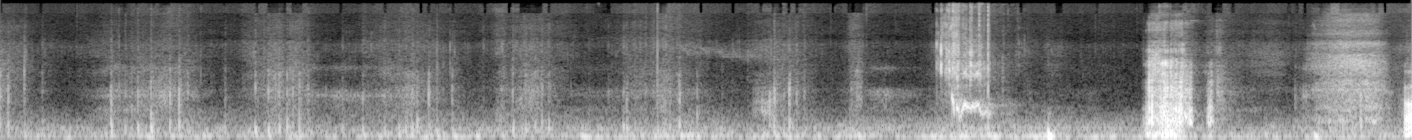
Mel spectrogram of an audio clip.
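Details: Snow crunches and squeaks underfoot in loud bursts over a quiet, low background, with no animal voice heard.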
